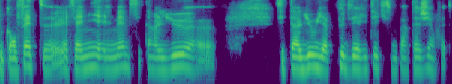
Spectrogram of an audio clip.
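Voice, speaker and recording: A woman talks at a very deep, low pitch with a dark, mellow tone and flat, monotone intonation. Her moderate pace comes through a dry, close sound with no echo. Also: quiet background. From France. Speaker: film director. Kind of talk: interview conversation.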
